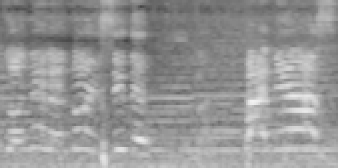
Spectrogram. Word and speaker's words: Banias: As Arabs could not pronounce P, then they called Et si vous Banias. demandez à tout le monde ici, ça s'appelle aussi Banias.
